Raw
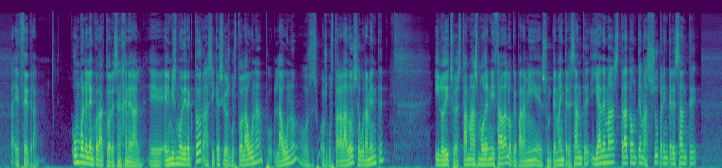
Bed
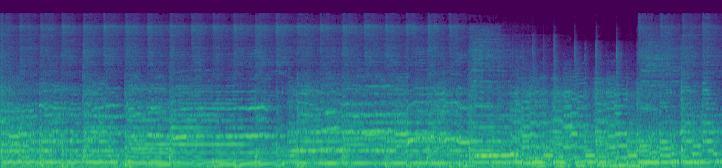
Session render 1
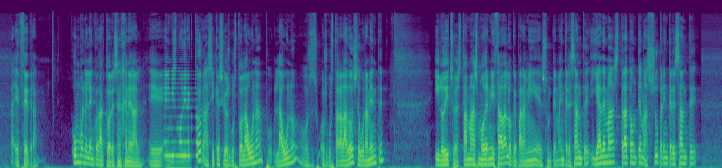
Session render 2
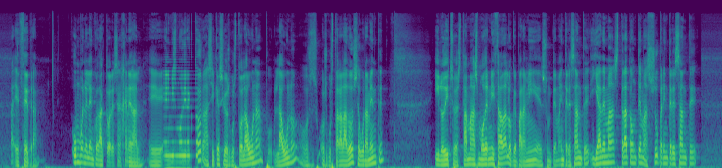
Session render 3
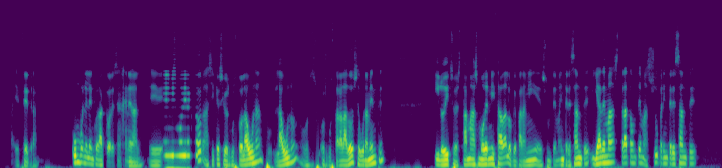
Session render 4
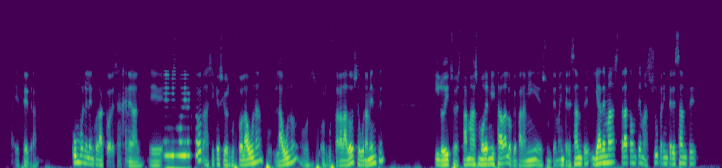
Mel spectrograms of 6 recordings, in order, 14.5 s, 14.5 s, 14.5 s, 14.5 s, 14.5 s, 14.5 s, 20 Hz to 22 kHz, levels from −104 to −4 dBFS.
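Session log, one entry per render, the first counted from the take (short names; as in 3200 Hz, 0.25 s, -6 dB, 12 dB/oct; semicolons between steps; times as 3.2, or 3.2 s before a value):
1.51–2 compressor 10:1, threshold -22 dBFS; 3.25–3.96 robotiser 323 Hz; 10.64–11.23 fade out equal-power, to -9.5 dB
2.06–2.58 tone controls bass -14 dB, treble -8 dB
AGC gain up to 11.5 dB; spectral expander 2.5:1
gain -3.5 dB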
